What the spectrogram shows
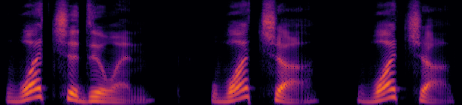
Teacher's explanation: It sounds like a CH sound here. Actually, we've cut out completely the word are, and the word you just becomes cha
